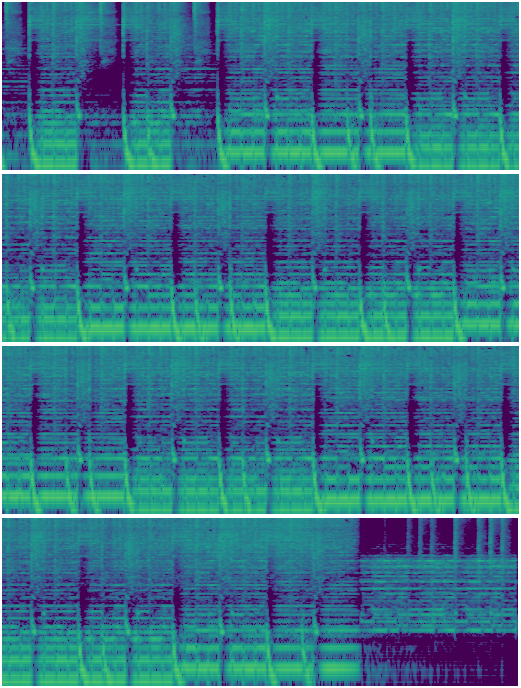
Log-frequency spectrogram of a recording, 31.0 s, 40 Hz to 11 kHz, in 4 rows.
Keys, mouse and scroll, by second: 1.9-2.9 middle drag, 4.0 shift+click, 5.1 1, 5.9 2, 6.7 shift+click, 7.6 f, 8.2 click, 8.6 shift+click, 9.5 f, 10.6 shift+click, 11.3 middle click, 12.0 click, 12.9 f, 13.9 click, 14.2 shift+click, 14.7 f, 15.5 click, 16.1 shift+click, 16.5 f, 17.7 shift+click, 18.8 click, 19.1 shift+click, 19.7 f, 20.2 middle click, 22.2 click, 22.6 middle click, 25.9 shift+click, 27.4 click, 28.7 shift+click.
